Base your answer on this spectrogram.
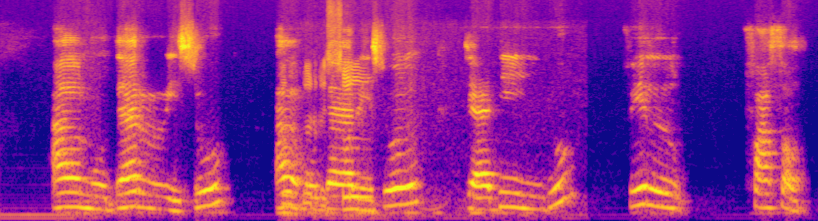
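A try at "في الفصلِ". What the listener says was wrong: Fil fasli. Ayo, fil fasli. Kalau lagi belajar nahwu, ya ini kita baca sampai di akhir fil fasli. Tapi dalam pembicaraan harian itu biasanya tidak terbaca ya.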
